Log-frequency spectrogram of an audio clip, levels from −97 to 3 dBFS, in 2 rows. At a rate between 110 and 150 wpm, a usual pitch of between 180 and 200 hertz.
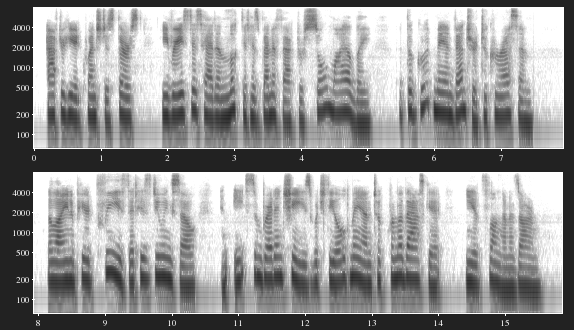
No: average, 200 wpm; medium, 185 Hz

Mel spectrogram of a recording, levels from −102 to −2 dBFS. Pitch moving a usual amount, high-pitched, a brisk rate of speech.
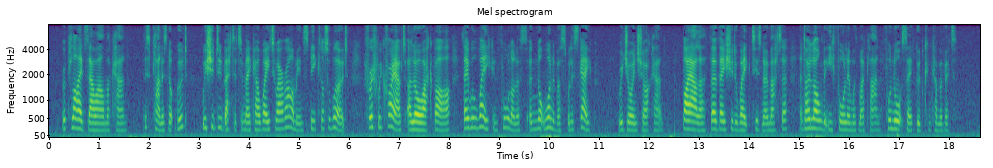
Yes: average, 3.6 semitones; high, 205 Hz; fast, 240 wpm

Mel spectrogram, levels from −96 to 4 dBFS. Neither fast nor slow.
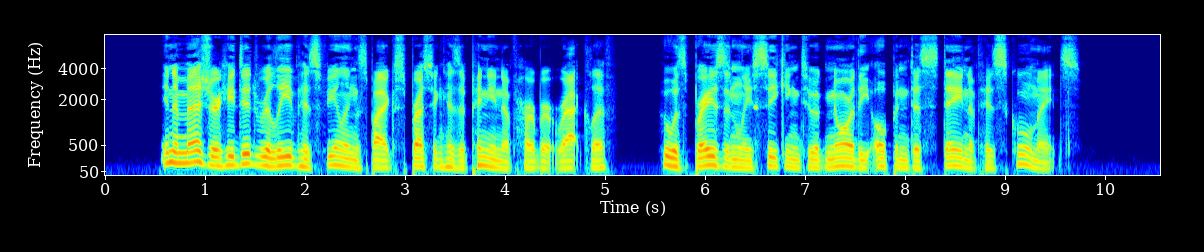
Yes: average, 155 wpm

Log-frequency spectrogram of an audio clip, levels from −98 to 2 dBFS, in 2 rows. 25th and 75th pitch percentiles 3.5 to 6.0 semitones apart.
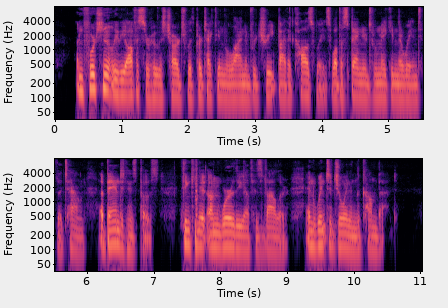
No: average, 2.8 semitones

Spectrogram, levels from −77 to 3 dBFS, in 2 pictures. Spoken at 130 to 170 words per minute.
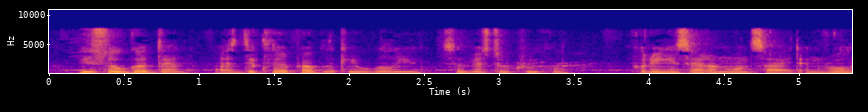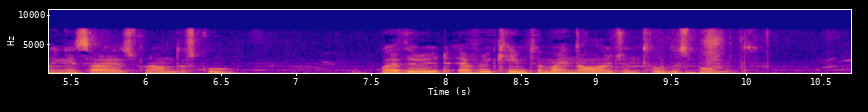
No: average, 195 wpm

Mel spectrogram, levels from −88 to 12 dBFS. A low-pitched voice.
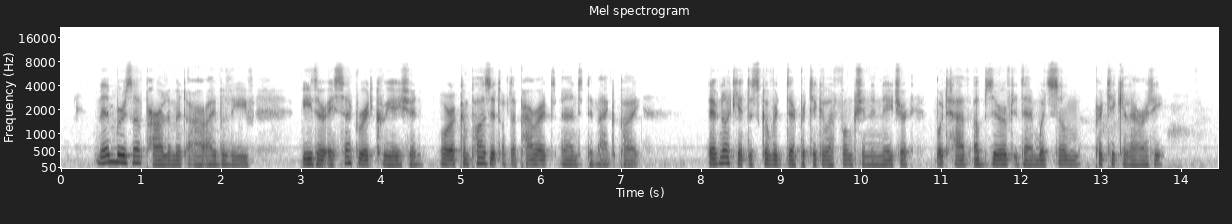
Yes: low, 125 Hz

